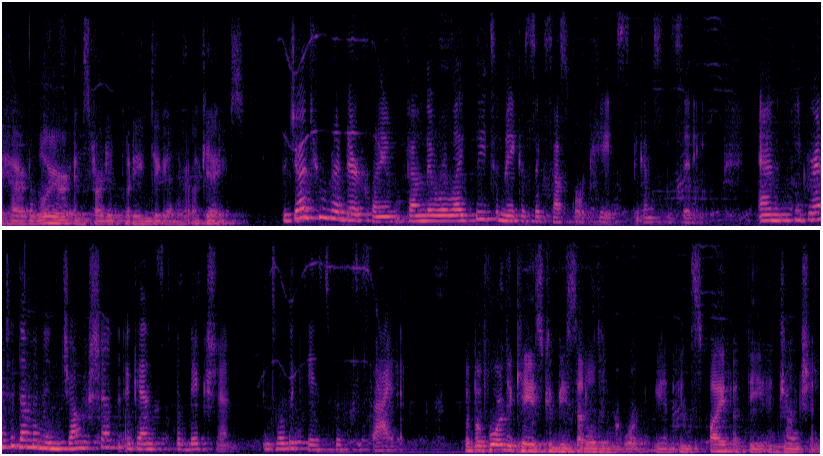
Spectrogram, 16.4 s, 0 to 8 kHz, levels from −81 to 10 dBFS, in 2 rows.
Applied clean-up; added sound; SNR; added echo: neural separator model SepFormer DNS4.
